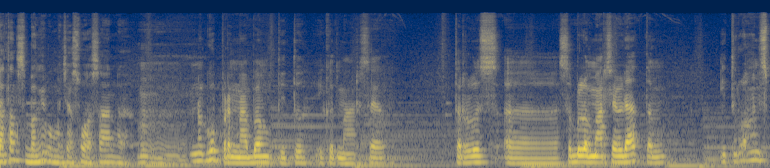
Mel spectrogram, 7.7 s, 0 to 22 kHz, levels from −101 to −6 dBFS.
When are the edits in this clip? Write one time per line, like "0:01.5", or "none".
0:02.0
